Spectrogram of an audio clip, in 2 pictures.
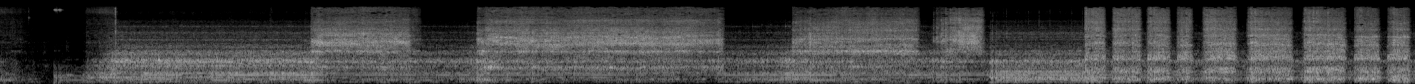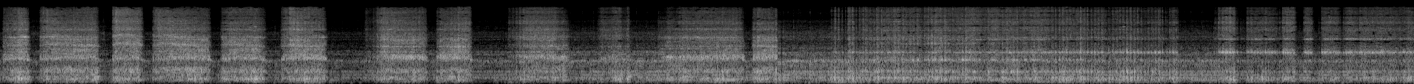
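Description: A hand-held turning tool scraping and cutting into a spinning block of wood on a wood lathe, with the lathe running. Through the middle the scraping breaks into short repeated strokes, about one or two a second.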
